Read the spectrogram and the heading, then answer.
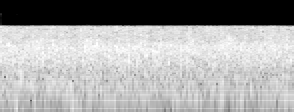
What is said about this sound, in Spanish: Ahora van a tener que aplaudir otra vez, van a ver.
